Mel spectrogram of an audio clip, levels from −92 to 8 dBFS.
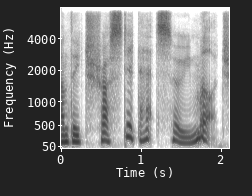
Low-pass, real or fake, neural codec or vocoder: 7.2 kHz; fake; codec, 16 kHz in and 24 kHz out, 0.4 kbps, LongCat-Audio-Codec, four codebook decoder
